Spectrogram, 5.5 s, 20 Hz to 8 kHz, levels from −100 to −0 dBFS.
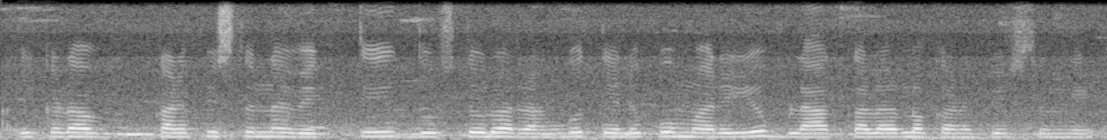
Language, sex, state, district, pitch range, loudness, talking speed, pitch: Telugu, female, Telangana, Mahabubabad, 215-240 Hz, -14 LUFS, 120 wpm, 225 Hz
